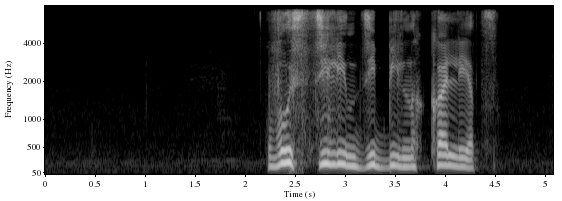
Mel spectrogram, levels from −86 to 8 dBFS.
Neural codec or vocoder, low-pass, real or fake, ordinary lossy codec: none; 7.2 kHz; real; none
